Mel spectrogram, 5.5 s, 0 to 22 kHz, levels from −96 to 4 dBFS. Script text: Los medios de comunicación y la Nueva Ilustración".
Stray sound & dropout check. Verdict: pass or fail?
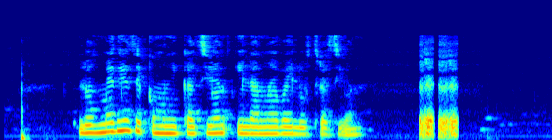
fail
